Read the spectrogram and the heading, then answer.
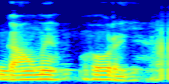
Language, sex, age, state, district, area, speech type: Hindi, male, 45-60, Uttar Pradesh, Chandauli, rural, spontaneous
